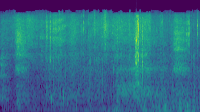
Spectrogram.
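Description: Footsteps and rustling, with one sharp snap about two-thirds of the way through: long-handled loppers cutting back a branch of a young cherry tree.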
